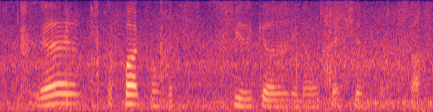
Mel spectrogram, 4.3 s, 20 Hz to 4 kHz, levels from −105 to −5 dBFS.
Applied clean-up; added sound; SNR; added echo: none; Walk, footsteps; 7 dB; none.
